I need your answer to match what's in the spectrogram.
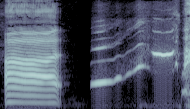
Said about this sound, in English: the hottest of all book tips is that we got a slide whistle that Mallory just discovered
